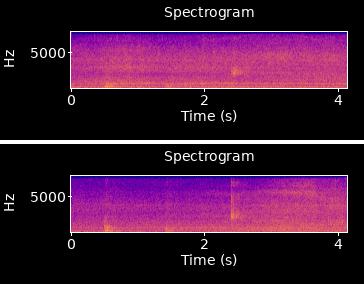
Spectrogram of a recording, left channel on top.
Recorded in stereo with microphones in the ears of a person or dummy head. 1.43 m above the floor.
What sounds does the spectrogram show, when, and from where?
0.5 s footsteps: 60° right (ahead or behind), 3 m; by 1.6 s 50° right (ahead or behind), 2 m
2.4 s a finger snap: 60° right (ahead or behind), 5.5 m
